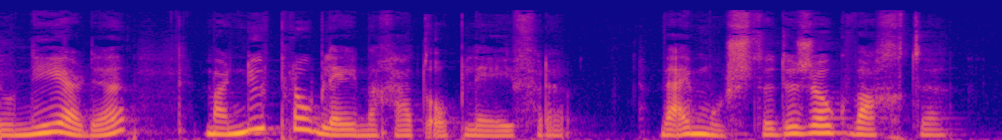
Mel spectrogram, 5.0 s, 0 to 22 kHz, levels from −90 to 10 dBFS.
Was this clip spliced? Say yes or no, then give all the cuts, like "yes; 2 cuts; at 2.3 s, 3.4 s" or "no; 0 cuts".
yes; 1 cut; at 3.2 s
